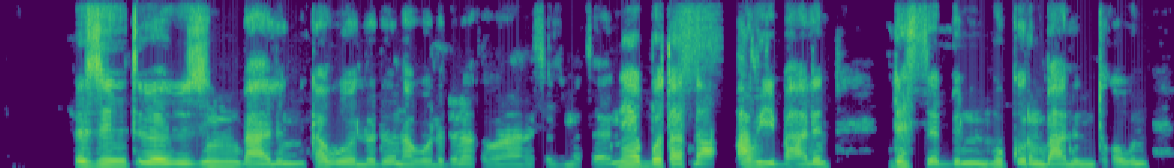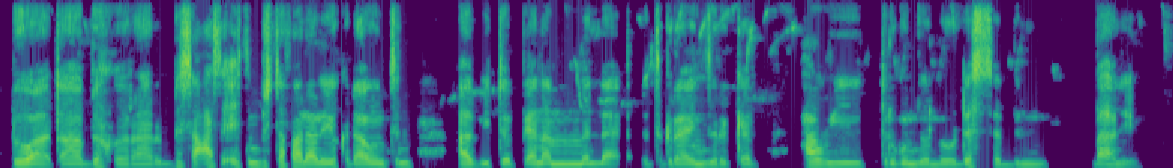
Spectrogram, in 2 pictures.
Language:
Tigrinya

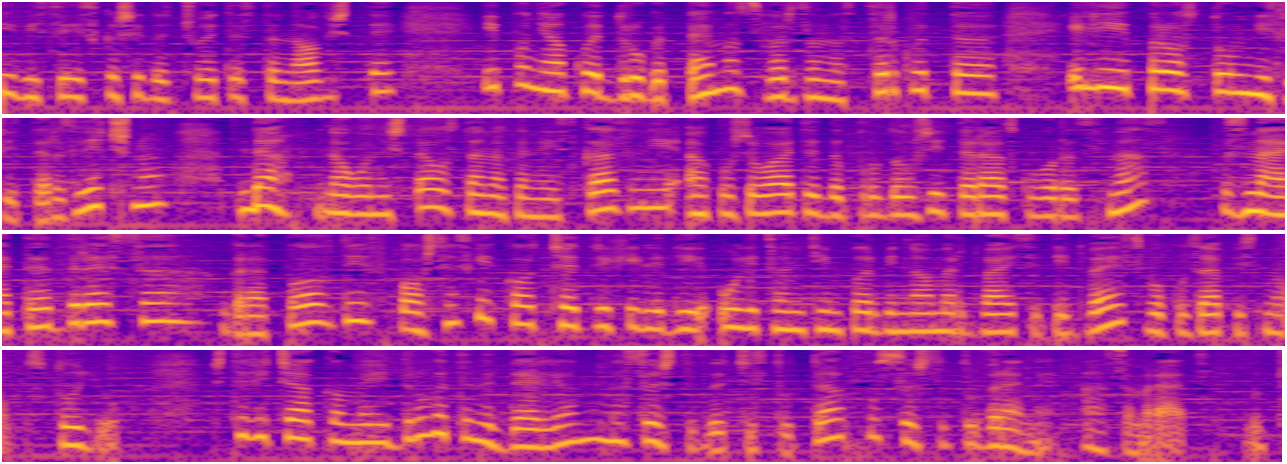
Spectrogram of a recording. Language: Bulgarian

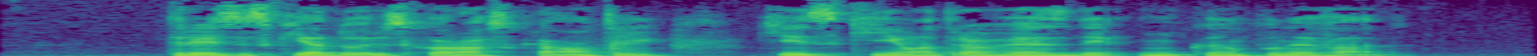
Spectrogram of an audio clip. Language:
Portuguese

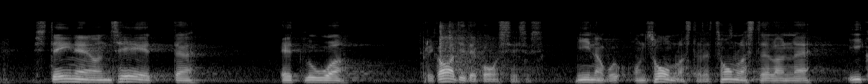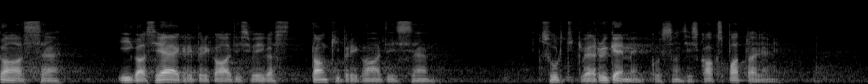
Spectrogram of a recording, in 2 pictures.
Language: Estonian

